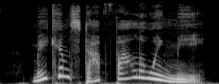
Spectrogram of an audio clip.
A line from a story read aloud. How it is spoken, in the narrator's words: Jade pleaded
